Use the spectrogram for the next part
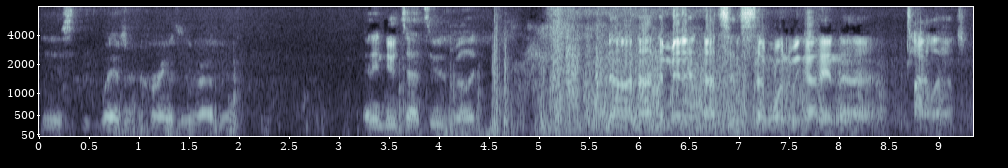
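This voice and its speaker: Man talking up over very loud wind. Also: mid-range voice, unhurried. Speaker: live streamer. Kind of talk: casual livestream chat. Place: outdoors on a windy rocky beach. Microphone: microphone on a livestream rig. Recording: very loud wind and surf noise. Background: crashing waves, loud wind.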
